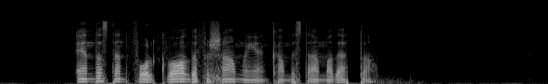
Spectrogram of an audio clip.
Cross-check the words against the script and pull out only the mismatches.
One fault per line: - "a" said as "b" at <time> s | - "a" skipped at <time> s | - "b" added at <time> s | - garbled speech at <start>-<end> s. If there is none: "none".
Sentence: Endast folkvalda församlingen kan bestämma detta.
- "den" added at 1.1 s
